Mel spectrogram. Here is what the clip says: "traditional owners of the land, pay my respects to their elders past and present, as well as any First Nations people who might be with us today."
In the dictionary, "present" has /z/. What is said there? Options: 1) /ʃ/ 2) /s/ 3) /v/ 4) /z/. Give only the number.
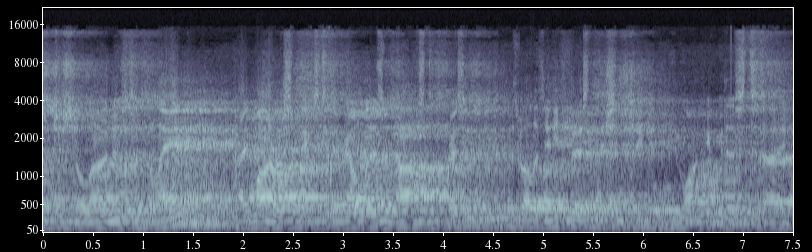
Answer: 4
